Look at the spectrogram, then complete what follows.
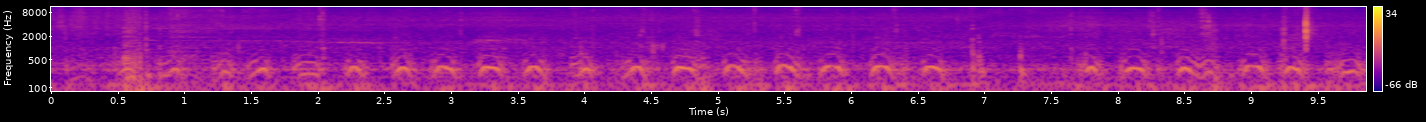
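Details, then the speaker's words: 2013 Toyota Highlander, heard under the dashboard: repeated rubbery squeaks, two or three a second, as the steering wheel turns. The steering column rubber boot is rubbing against the coupling, and silicone spray was applied as the fix. "so it seems that this rubber housing is rubbing against the other coupling and that is what is making this noise"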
